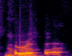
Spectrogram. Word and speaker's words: Kurup: So the hype when this movie Kurup, it's pronounced, it's hard for me because when I see it, but the Malayalam pronounces this Kurupa.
